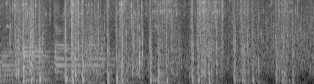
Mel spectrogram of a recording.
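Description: Horse hooves pound in a fast galloping rhythm as a rider gallops toward Sweet Apple, clusters of heavy thuds repeating steadily for a few seconds with no voices over them.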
